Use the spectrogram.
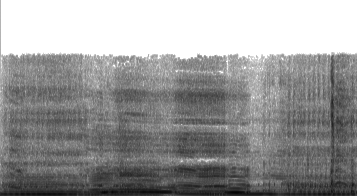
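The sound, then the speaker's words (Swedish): A voice imitates Chewbacca, a growling furry alien, with loud, sustained, throaty moaning howls, wavering in pitch across several drawn-out bursts, with no words spoken. “Kan ni göra Chewbacca förresten? Eller hur fan låter han?”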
